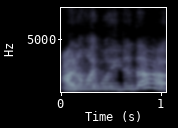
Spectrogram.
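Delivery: high-pitched, loud, heated, argumentative voice.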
